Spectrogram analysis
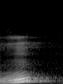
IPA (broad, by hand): ŋ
